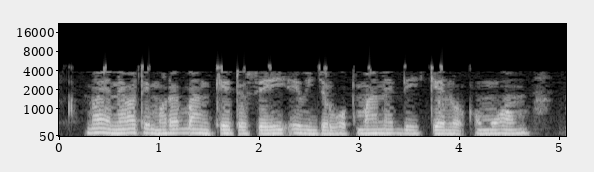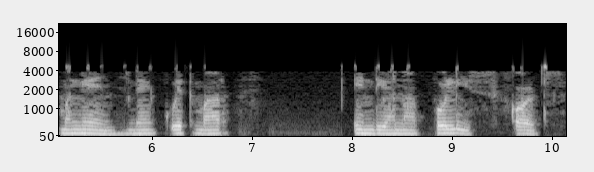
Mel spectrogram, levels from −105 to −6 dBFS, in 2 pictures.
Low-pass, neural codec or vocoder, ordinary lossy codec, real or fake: 19.8 kHz; vocoder, 44.1 kHz, 128 mel bands, Pupu-Vocoder; AAC, 16 kbps; fake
